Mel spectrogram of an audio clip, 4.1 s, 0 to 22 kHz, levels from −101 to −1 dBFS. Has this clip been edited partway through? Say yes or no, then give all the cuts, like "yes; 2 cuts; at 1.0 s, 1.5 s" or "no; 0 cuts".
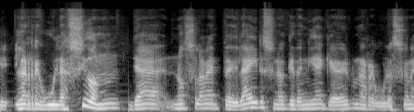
yes; 1 cut; at 1.2 s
